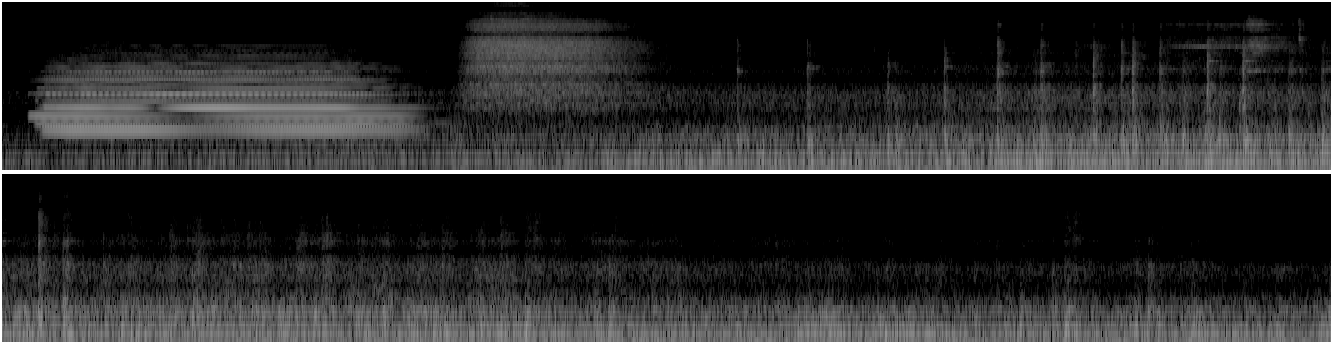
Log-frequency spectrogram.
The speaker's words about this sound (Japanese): お客様も乗車されましたし、そろそろ出発いたしましょう。では、癒しの寝台列車バレンタイン急行。発車いたします。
